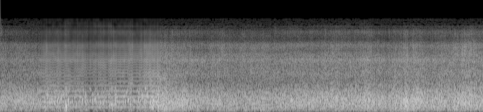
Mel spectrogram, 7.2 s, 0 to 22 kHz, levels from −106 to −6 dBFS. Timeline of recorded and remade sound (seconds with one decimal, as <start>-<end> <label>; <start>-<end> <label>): 0.0-0.6 recorded; 0.6-2.4 remade; 2.4-7.2 recorded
